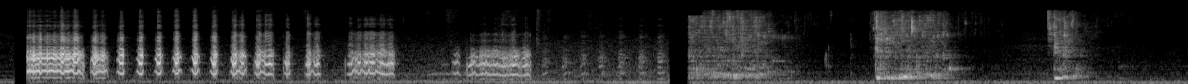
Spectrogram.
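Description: A chicken clucking close to the microphone: a fast string of about six clucks a second, then a longer call. After a sudden cut, a cat gives a few short, loud cries.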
